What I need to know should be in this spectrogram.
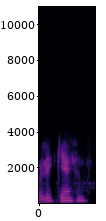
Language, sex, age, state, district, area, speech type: Kashmiri, male, 18-30, Jammu and Kashmir, Shopian, rural, conversation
